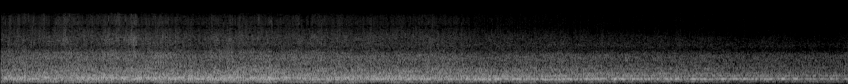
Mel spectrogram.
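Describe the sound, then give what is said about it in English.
Loud, steady engine roar from modified stock cars racing in a 1988 NASCAR modified tour race at Martinsville Speedway in Virginia. The dense, unbroken drone carries no talk and eases slightly toward the end. “We are at Martinsville Speedway in Virginia for NASCAR's wildest triple header of racing. Currently in the Winston 500 Classic, it's the NASCAR Winston Modified Tour.”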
